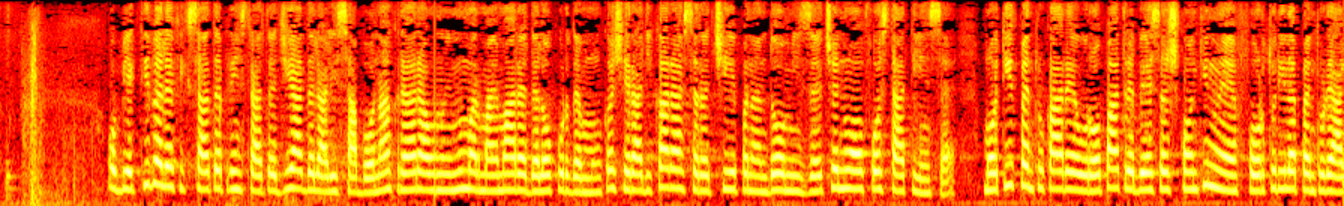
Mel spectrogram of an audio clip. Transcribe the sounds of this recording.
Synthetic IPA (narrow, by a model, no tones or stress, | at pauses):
o̞bje̞k̚t̪ive̞le̞fiksat̪e̞pɾinst̪ɾat̪e̞d͡ʒiad̪e̞lalisabo̞nakɾe̞aɾeaunujnumərmajmaɾe̞d̪e̞lo̞kurʲd̪e̞muŋkəʃiɾad̪ikaɾeasəɾət͡ʃije̞jpɨnəɨnd̪o̞əmijze̞t͡ʃe̞nuawfo̞st̪at̪inse̞ | mo̞t̪ivpe̞nt̪ɾukaɾe̞ːuɾo̞pat̪ɾe̞buje̞səɨʃʲko̞nt̪inuje̞ːfo̞rt̪uɾile̞pe̞nt̪ɾuɾea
